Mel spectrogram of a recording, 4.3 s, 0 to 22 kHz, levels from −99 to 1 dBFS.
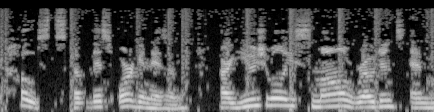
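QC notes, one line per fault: throughout, overdone noise removal: the denoiser was pushed too hard, so the background drops and breaks up into twinkly specks.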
